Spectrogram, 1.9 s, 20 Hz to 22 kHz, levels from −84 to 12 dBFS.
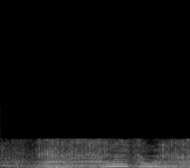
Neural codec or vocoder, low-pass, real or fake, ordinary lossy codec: codec, 16 kHz, 16 kbps, FunCodec, trained on LibriTTS, 50 frames a second; 7.2 kHz; fake; AAC, 16 kbps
